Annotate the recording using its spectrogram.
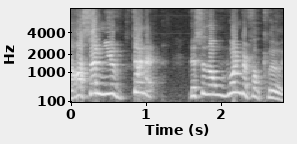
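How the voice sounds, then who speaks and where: Someone uses a put-on character voice with a fairly high pitch, delivered at a moderate pace. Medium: read story.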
